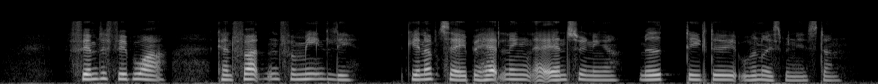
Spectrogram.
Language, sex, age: Danish, female, 18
